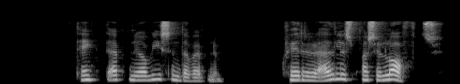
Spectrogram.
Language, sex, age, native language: Icelandic, female, 40-49, Icelandic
